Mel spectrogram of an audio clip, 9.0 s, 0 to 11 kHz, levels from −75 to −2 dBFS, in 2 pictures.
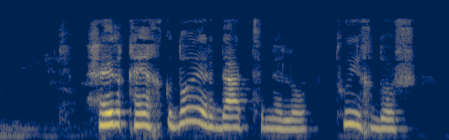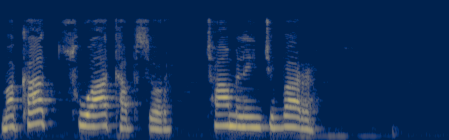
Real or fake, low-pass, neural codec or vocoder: real; 7.2 kHz; none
